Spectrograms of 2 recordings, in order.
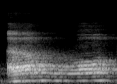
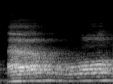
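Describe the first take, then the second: The two takes are said the same way.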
